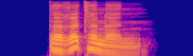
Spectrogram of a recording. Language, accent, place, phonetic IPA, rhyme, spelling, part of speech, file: German, Germany, Berlin, [bəˈʁɪtənən], -ɪtənən, berittenen, adjective, De-berittenen.ogg
- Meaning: inflection of beritten: 1. strong genitive masculine/neuter singular 2. weak/mixed genitive/dative all-gender singular 3. strong/weak/mixed accusative masculine singular 4. strong dative plural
